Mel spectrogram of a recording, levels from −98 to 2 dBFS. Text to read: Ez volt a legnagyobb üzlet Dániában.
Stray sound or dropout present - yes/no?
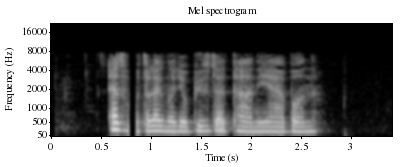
yes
